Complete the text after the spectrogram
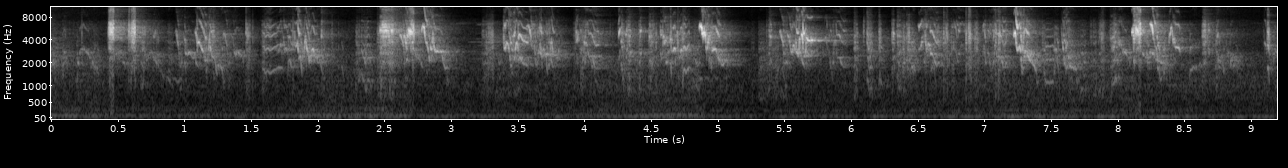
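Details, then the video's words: Pet-store budgies perched together and chattering: overlapping squawky chirps and quick warbled notes arriving in rapid irregular bursts throughout, with a constant low background hum. "budgies singing on perch | parakeet chirping sounds in pet store"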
